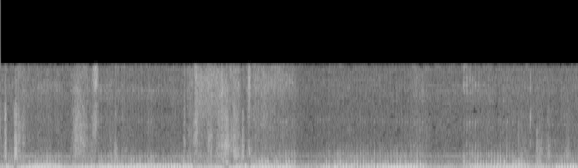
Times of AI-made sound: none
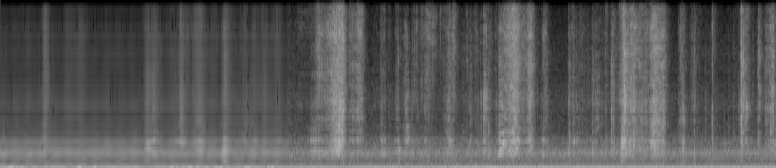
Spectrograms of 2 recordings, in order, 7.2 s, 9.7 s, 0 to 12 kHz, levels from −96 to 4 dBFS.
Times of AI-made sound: 0.0-3.6 (vocoder, BigVGAN v2)

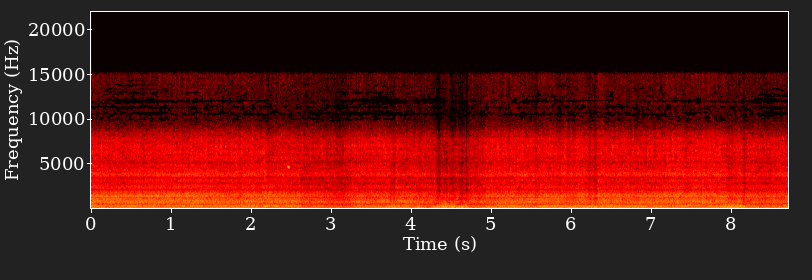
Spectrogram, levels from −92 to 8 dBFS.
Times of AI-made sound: none

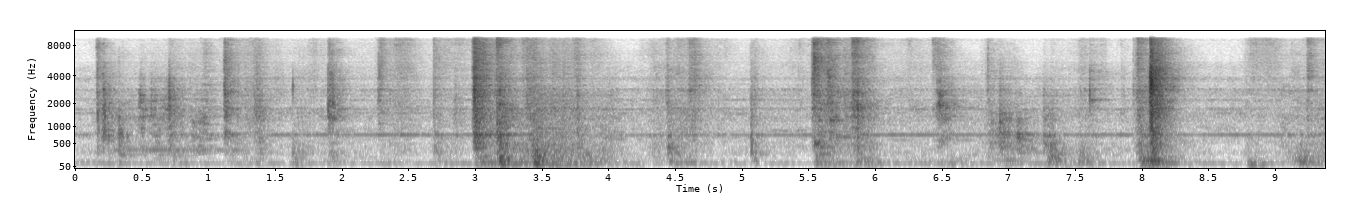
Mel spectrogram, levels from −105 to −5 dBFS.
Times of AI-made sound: 0.0-9.4 (codec, SNAC)

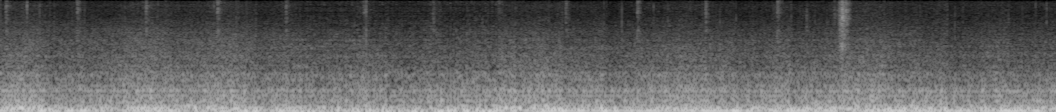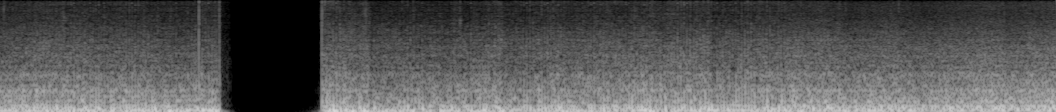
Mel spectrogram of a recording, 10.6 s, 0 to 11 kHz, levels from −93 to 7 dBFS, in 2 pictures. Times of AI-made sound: 1.5-2.5 (vocoder, WaveNeXt); 5.5-9.2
